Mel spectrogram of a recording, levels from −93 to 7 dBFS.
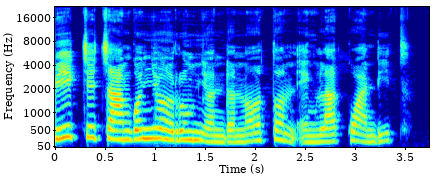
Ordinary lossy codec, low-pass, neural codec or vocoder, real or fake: none; none; vocoder, 44.1 kHz, 128 mel bands every 256 samples, BigVGAN v2; fake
